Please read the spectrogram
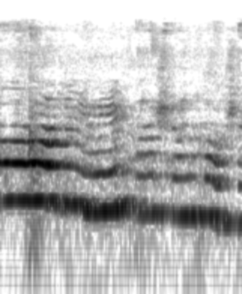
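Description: A woman's unaccompanied voice singing a Shiva bhajan, holding one long hummed note that slides slowly down in pitch.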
